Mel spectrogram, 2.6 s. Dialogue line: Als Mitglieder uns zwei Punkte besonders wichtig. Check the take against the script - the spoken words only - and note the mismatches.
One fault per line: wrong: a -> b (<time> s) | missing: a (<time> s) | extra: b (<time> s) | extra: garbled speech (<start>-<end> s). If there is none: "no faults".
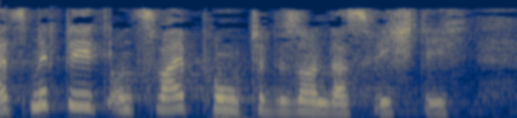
no faults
